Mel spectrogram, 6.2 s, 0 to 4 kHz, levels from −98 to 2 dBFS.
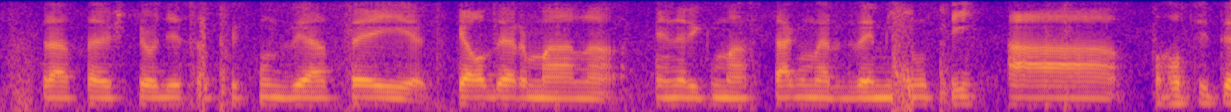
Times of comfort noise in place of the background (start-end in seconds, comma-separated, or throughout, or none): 3.12-3.28, 3.80-3.88, 5.66-5.78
